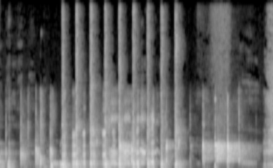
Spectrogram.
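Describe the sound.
Brisk, uneven clapping from a small audience as a speaker is invited onto the stage, the sharp claps coming in a quick irregular stream over voices talking and laughing.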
